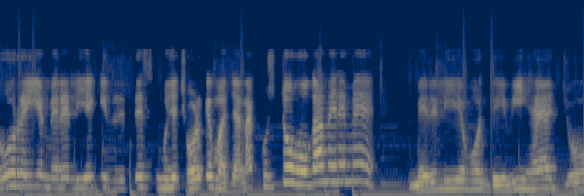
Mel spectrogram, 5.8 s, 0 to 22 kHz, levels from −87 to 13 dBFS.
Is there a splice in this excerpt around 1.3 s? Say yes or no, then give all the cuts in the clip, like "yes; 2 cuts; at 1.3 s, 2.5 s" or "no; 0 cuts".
no; 1 cut; at 3.9 s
